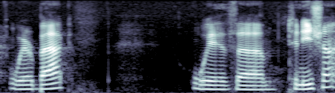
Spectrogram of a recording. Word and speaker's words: Tenesha: we're back with um tunisha am I pronouncing your name right you are yes you are Tenisha okay cool Tenisha yes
